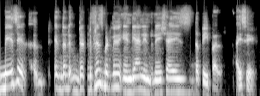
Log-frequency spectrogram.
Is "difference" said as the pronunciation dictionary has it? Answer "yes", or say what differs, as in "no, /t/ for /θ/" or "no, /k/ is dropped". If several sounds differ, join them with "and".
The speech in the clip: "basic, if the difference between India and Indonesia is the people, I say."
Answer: yes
